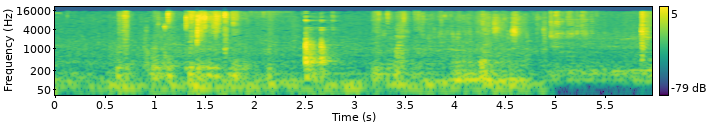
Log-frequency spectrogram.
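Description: Toothbrush scrubbing teeth, an irregular scratchy rustle, with one short vocal sound from the brusher about two and a half seconds in.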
